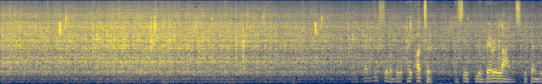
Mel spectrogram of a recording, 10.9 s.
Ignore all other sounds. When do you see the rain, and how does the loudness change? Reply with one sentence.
The rain can be heard from 0.0 to 10.8 s, getting quieter.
